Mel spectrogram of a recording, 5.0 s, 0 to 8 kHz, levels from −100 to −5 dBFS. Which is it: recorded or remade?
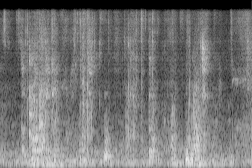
remade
